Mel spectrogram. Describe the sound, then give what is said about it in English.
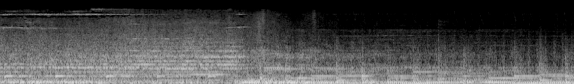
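A train rumbles steadily at the Katona train station, a train bound for Manhattan, with sustained horn-like tones ringing over the deep, continuous mechanical drone. No one speaks. “According to Robert Durst, he takes her to the Katona train station to board a train bound for Manhattan.”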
